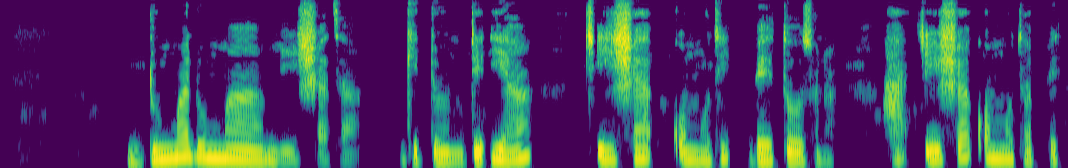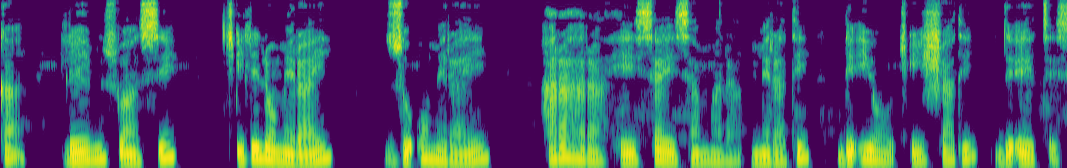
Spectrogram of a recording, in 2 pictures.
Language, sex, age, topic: Gamo, male, 25-35, agriculture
